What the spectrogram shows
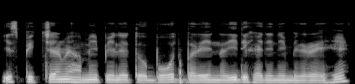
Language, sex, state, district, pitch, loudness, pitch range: Hindi, male, Arunachal Pradesh, Longding, 105 Hz, -15 LUFS, 100-115 Hz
